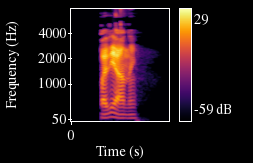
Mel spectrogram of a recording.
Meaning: nominative plural of павиа́н (pavián)
- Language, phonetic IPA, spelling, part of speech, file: Russian, [pəvʲɪˈanɨ], павианы, noun, Ru-павианы.ogg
